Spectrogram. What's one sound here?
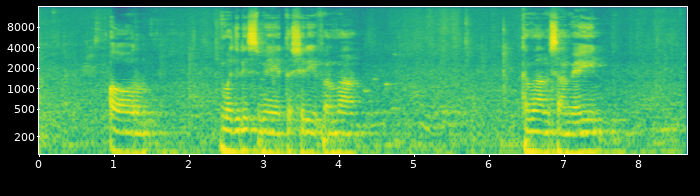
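A middle-aged man speaks calmly into a microphone in bursts, with pauses between phrases.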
